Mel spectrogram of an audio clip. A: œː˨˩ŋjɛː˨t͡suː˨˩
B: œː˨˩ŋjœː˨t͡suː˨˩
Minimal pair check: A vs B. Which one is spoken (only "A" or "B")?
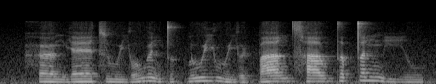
A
